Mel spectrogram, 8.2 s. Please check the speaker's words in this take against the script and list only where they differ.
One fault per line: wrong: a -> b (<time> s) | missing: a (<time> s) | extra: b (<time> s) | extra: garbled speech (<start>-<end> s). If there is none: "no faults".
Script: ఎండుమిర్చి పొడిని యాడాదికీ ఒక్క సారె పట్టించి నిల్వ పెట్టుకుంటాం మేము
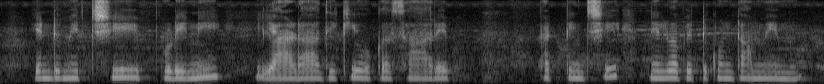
no faults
